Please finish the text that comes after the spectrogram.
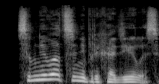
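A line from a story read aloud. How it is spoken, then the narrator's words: Rather dry. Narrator (Russian): голос Фейли прозвучал довольно сухо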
